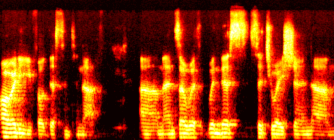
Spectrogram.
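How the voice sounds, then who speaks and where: Bright and sharp in tone, a man speaks at a fairly low pitch and a moderate pace. His intonation is monotone and flat. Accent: American. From Texas. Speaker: fashion designer. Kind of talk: interview.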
